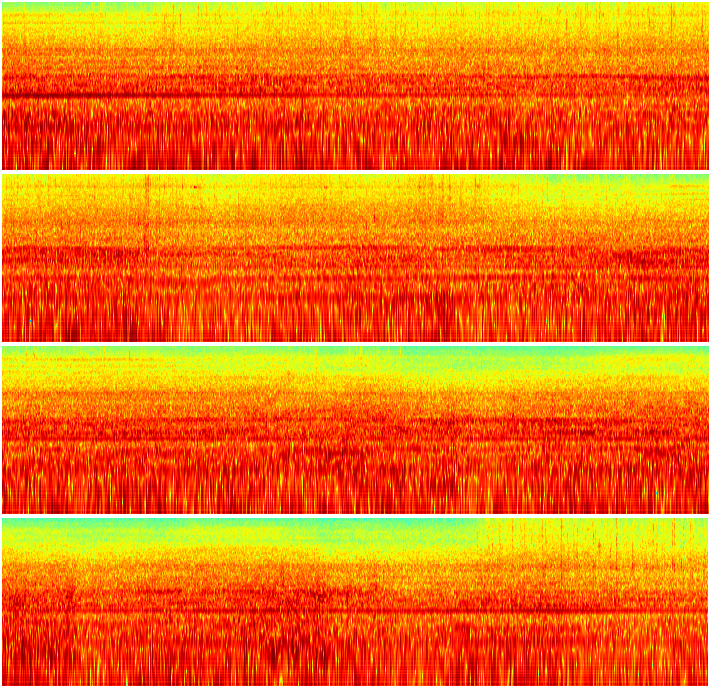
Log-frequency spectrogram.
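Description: Numatic Henry Hound cylinder vacuum cleaner running steadily with a steady whine, its Turbo Electric power head brushing across carpet to pick up dust and fluff.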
